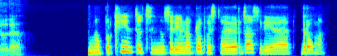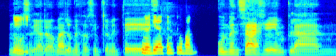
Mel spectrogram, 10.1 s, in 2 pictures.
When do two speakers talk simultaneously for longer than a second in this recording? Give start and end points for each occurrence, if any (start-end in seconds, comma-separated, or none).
none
